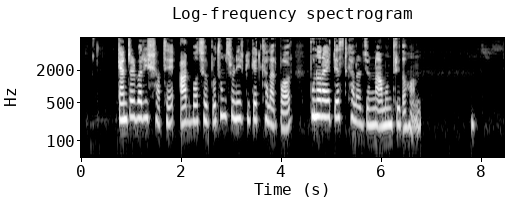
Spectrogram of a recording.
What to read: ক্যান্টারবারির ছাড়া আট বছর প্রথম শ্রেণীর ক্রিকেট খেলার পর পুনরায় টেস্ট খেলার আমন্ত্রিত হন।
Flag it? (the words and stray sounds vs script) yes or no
yes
